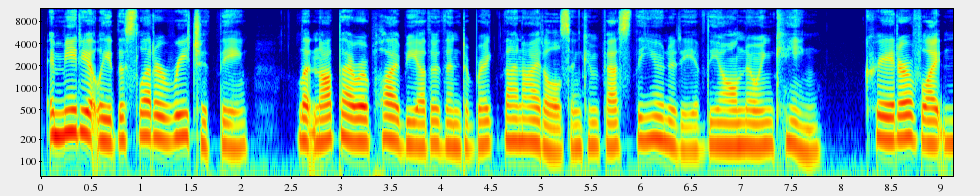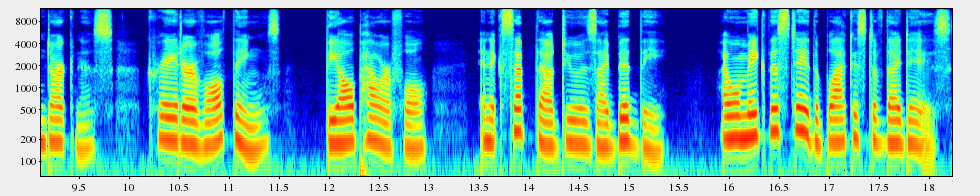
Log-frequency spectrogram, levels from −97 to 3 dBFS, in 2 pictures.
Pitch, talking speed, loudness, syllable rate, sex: 180 Hz, 180 wpm, -19 LUFS, 5.0 syllables/s, female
